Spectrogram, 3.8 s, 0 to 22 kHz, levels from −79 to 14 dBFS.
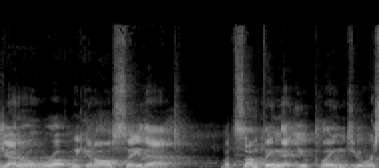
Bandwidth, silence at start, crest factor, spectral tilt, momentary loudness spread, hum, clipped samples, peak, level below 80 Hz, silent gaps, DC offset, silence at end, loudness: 19 kHz; 0 s; 16 dB; -4 dB/octave; 9 LU; none; under 0.1%; -2 dBFS; -54 dBFS; none; under 0.1%; 0 s; -17 LUFS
